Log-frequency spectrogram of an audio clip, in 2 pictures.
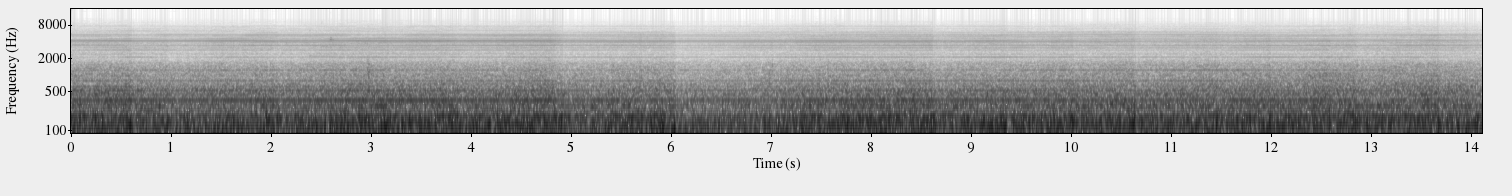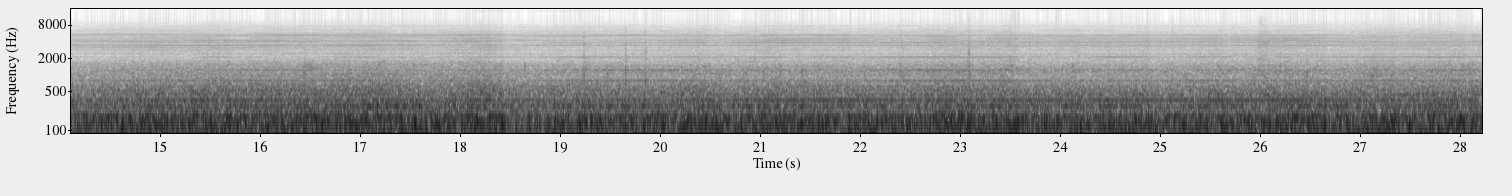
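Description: Inside the cabin of an Embraer 190 in flight, its GE CF34 turbofan engines running at steady power: a constant deep rumble with airflow rush and several steady whining tones above it.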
